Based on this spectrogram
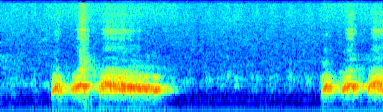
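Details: Lively, owner-kept spotted dove whose call is used to attract other doves: a low hum and a click under a two-note-plus-long-coo phrase, then silence, then the phrase beginning again.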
